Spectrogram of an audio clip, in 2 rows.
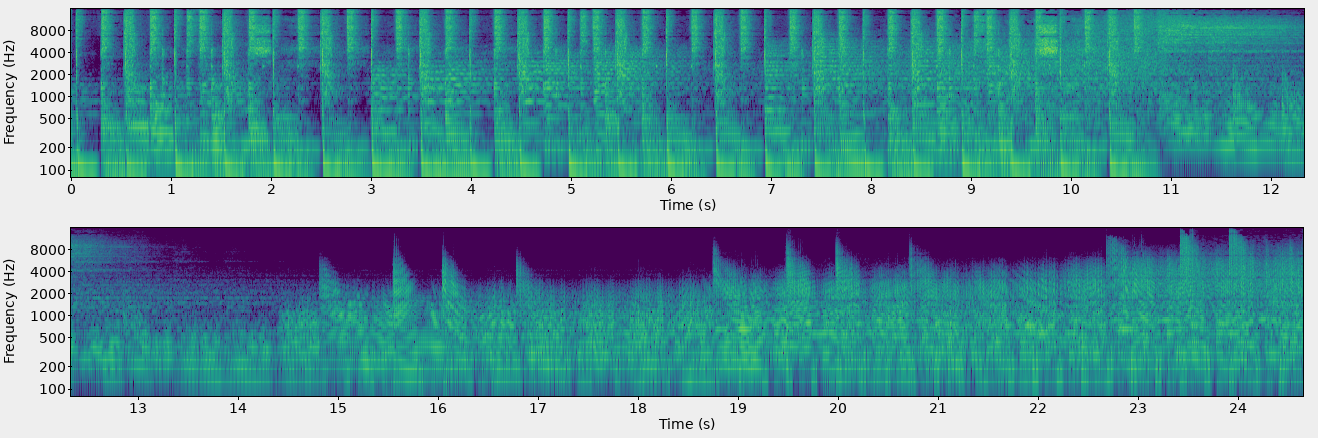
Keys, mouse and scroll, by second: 2.4 i, 3.7 g, 13.0 KP_1, 14.3 Tab, 15.0 h, 16.2 Tab, 16.8 ctrl+Tab, 17.0-18.7 ctrl+middle drag, 18.7-24.6 drag.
